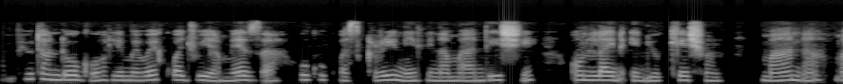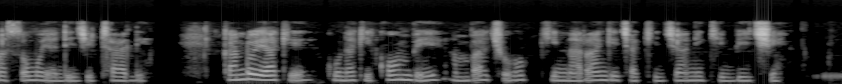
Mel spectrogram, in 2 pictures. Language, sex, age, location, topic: Swahili, female, 25-35, Nairobi, education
